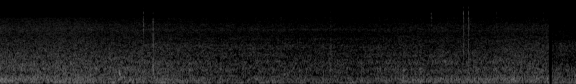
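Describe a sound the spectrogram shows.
A wood fire crackles softly outdoors.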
